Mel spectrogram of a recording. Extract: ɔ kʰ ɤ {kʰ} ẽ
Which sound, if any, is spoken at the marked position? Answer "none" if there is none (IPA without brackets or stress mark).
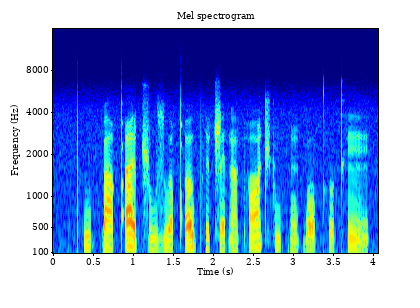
kʰ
